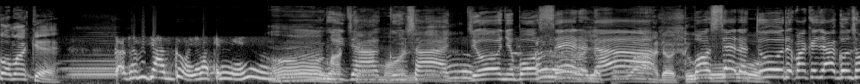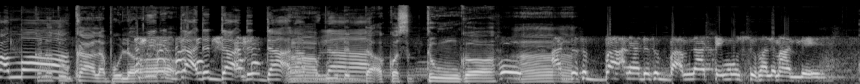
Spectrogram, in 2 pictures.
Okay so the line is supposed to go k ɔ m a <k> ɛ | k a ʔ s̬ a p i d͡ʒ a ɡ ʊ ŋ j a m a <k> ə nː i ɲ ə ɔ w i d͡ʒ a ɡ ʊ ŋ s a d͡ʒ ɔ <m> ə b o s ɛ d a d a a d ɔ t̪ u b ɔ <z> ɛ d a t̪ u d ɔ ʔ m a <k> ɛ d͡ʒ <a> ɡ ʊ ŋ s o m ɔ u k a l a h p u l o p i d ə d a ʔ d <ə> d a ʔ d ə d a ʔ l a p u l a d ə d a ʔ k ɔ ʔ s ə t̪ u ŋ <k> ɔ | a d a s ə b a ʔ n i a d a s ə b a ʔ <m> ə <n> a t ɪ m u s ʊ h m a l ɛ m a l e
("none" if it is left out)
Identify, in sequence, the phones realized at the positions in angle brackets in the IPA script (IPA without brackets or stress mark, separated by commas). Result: k, k, ɲ, s, k, a, ə, k, m, n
